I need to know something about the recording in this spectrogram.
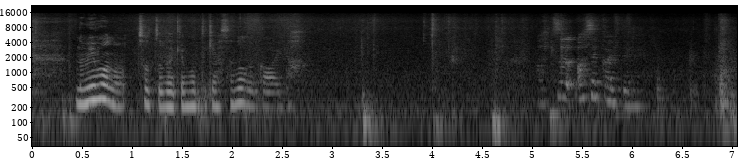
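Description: A young girl speaks in a high voice close by.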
